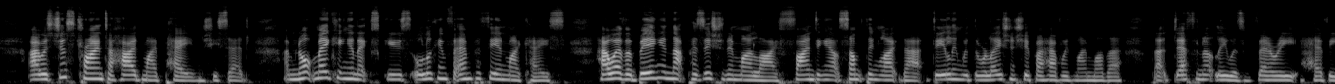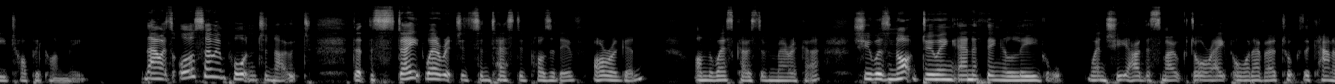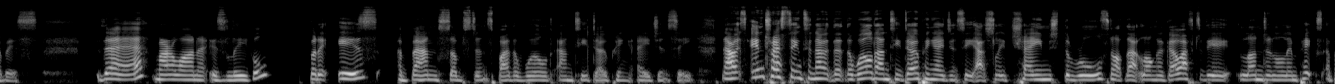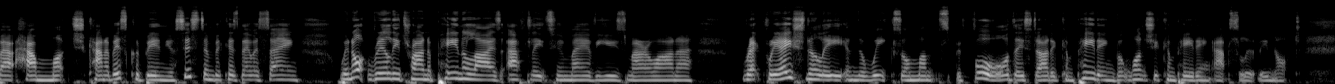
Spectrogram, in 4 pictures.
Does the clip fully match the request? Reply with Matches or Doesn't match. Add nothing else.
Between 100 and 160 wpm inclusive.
Doesn't match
